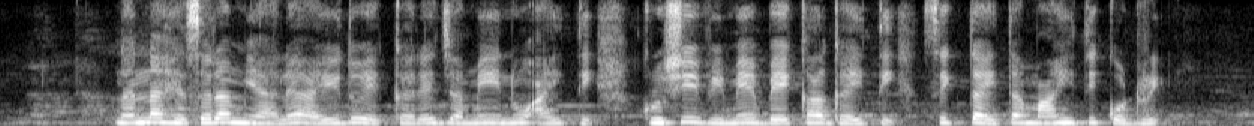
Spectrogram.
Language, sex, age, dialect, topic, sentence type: Kannada, female, 31-35, Central, banking, question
